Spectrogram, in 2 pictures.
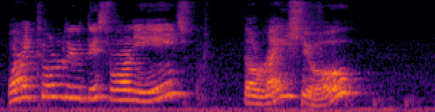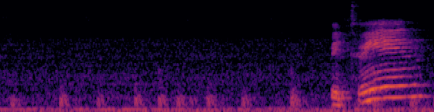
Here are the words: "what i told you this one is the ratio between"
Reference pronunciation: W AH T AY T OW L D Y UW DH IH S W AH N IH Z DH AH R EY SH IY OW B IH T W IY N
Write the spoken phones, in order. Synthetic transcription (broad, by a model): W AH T AY T OW L D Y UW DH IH S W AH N IH Z DH AH R EY SH IY OW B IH T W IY N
